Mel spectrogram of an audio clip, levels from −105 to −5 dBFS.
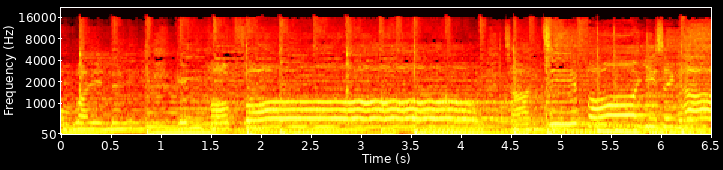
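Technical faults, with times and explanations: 0.00–5.01 s, adaptive stream starting at a low bitrate: the player opened on a lean version of the stream so playback could begin at once, and held it until it had gauged the connection. Over that stretch the top end is thin or filled in synthetically and codec artefacts are stronger, which points to an Opus encode near 16 kbit/s. At 5.01 s the quality jumps with no gap, consistent with a switch to roughly 64 kbit/s.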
